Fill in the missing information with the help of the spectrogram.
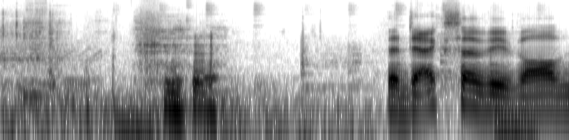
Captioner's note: chuckling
